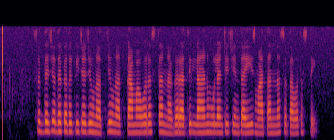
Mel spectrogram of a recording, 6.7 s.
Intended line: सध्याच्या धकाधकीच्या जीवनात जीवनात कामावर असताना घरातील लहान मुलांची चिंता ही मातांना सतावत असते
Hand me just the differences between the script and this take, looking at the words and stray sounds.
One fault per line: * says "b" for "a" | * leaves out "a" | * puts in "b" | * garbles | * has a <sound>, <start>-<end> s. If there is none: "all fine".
all fine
